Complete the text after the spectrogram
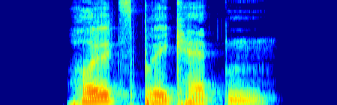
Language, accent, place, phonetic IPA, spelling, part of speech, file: German, Germany, Berlin, [bəˈt͡sɪfɐtət], beziffertet, verb, De-beziffertet.ogg
- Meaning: inflection of beziffern: 1. second-person plural preterite 2. second-person plural subjunctive II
